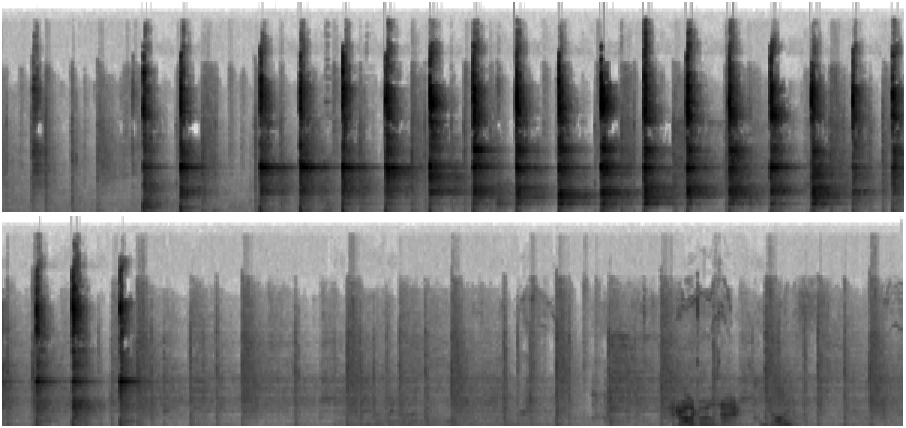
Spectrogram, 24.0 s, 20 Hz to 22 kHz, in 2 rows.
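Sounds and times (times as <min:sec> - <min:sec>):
music with pinging percussive beat: 0:01.8 - 0:15.0.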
